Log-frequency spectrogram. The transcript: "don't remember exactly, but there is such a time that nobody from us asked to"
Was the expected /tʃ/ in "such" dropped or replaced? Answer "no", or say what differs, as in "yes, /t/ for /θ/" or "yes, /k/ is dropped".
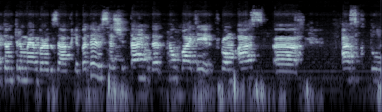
yes, /ʃ/ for /tʃ/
